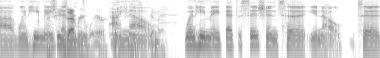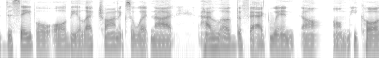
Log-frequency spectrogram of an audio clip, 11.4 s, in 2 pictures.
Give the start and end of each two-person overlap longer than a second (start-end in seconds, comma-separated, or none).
0.7-2.3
